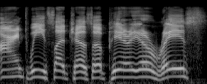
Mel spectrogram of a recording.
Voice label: brilliant, speech, Alien; Worms3D

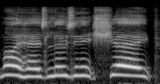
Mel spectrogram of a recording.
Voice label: run away, speech, Hippy

